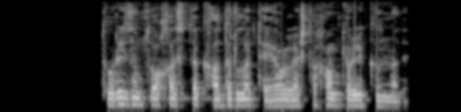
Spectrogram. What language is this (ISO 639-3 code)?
uzb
